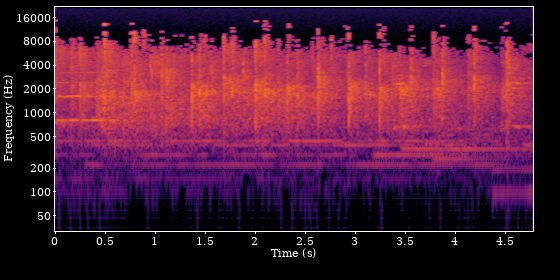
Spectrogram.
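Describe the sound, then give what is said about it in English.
An audience claps steadily as an offering of praise to the Lord during a sermon, a dense wash of many hands sustained throughout, with soft held keyboard tones underneath. “And the Lord needs a clap offering of praise for that.”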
